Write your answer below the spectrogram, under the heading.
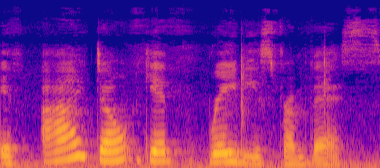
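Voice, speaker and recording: A put-on character voice that sounds female, rumbling and delivered at a very slow pace, with clear background noise behind it. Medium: read story. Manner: grumbling, curt.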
